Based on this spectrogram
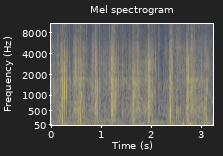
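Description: Footsteps of someone walking onto Harris Trail, a steady series of crisp, crunchy thuds at an even, brisk pace, moderately loud over a soft background hiss.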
